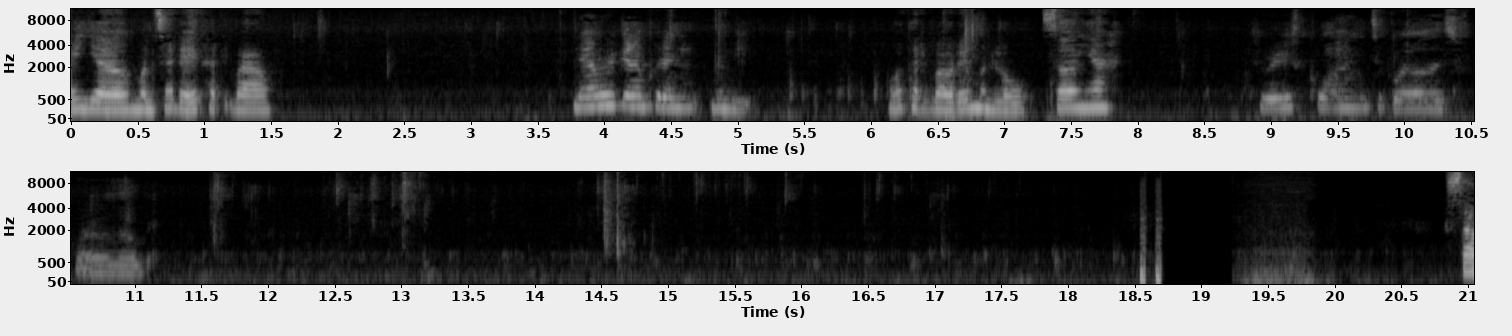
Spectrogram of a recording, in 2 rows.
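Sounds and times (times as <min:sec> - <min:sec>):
water bubbling at a gentle boil: 0:00.2 - 0:18.5.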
